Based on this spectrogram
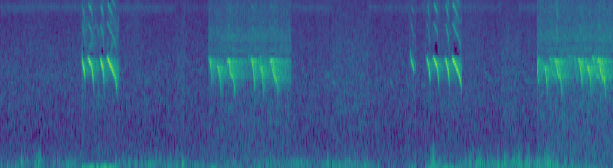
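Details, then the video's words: Black-winged starling singing in clipped bursts of piercing downslurred whistles, four phrases with gaps between, over a low rumbling background noise. "BURUNG CIU // MASTERAN KICAU BURUNG CIU."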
